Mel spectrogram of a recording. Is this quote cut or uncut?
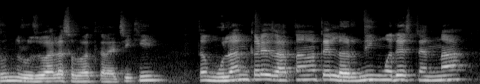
cut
